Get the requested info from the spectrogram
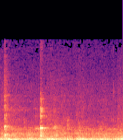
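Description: Small clicks and mouth sounds from a toddler eating chopped orange pieces with her fingers off a small plate, with two sharper clicks a little under a second apart.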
